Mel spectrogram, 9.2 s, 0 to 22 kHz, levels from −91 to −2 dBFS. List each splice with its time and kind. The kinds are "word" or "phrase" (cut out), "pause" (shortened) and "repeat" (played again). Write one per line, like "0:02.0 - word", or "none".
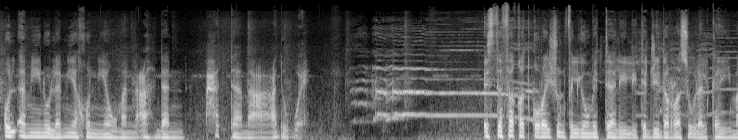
none

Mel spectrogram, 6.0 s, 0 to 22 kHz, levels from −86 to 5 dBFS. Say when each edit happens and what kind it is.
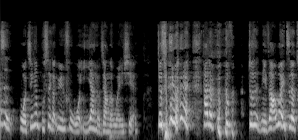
none

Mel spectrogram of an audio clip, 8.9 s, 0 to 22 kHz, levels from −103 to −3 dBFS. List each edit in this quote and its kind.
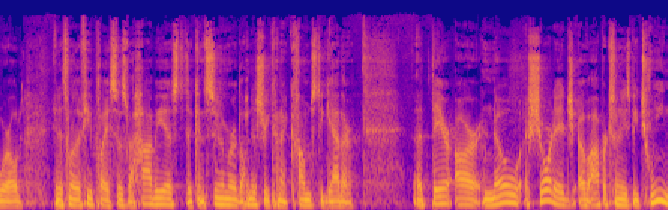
0:01.7 - word
0:03.3 - phrase

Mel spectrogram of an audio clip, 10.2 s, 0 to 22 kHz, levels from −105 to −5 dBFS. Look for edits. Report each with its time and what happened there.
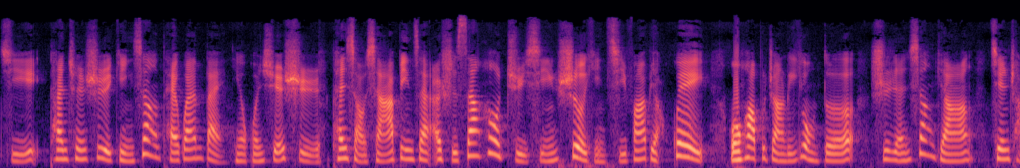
none

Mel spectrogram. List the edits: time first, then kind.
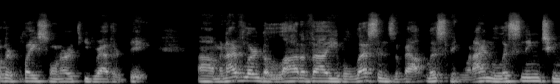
none

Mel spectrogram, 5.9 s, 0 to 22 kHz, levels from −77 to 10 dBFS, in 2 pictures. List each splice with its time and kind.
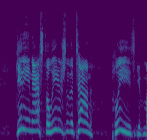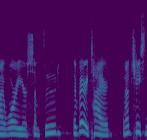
none

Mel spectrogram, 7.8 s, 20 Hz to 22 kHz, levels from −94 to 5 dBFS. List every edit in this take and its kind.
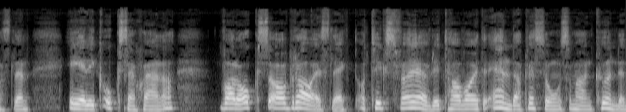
none

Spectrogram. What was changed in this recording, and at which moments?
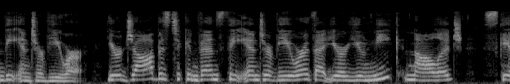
0:00.9 - pause

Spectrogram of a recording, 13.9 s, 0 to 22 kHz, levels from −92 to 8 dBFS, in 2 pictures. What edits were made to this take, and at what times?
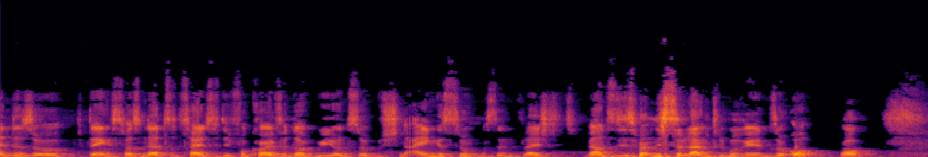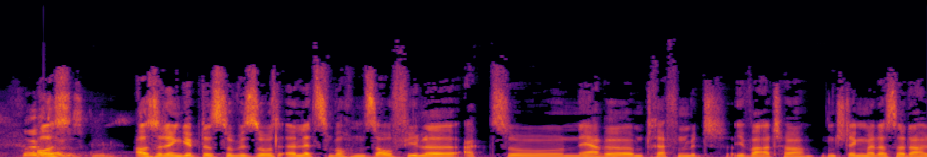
0:01.6 - phrase
0:09.0 - word
0:12.5 - word

